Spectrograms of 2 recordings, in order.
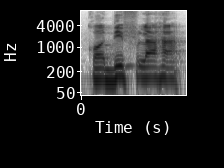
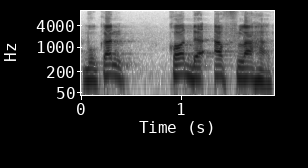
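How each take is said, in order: First: The glottal stop is dropped, its vowel joined backward. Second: The glottal stop is pronounced separately. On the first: The speaker calls it right. "tapi qadif lahal mu'minun" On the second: The speaker calls it wrong.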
